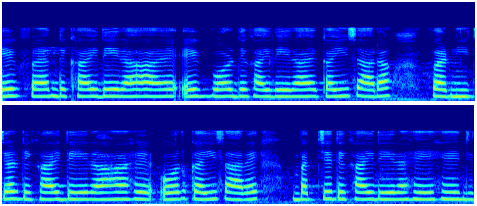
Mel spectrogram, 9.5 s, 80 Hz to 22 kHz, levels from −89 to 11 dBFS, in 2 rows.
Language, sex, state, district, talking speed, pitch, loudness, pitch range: Hindi, female, Chhattisgarh, Raigarh, 180 wpm, 275 Hz, -36 LUFS, 270-275 Hz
